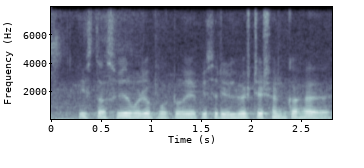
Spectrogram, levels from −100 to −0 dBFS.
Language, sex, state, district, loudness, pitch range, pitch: Hindi, male, Chhattisgarh, Raipur, -16 LUFS, 135-145 Hz, 140 Hz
